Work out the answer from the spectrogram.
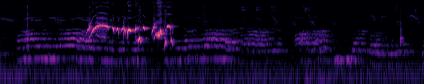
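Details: White-rumped shama, Medan type, in song-training audio: a short loud flourish of rich whistles and rattling notes, then quieter tonal phrases and one sharp note near the end.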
